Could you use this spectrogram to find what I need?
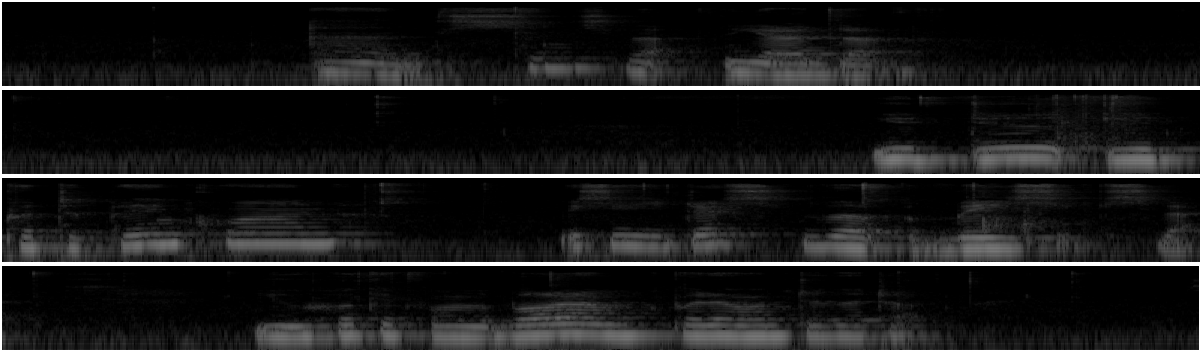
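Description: A young girl talks calmly close by.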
